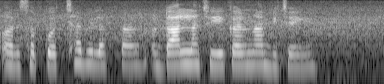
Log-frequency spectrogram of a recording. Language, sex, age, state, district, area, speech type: Urdu, female, 18-30, Bihar, Supaul, rural, spontaneous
